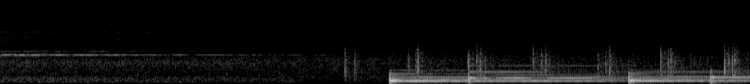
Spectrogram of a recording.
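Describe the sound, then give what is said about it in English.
Horns blare from captured military vehicles seized by the Taliban. A low hum and a couple of faint clicks come first. Then several sustained, steady-pitched horn blasts begin and overlap in a layered chorus that stays loud to the end. “the situation here is very quiet now, and you can hear the horns of the military cars taken by the Taliban.”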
